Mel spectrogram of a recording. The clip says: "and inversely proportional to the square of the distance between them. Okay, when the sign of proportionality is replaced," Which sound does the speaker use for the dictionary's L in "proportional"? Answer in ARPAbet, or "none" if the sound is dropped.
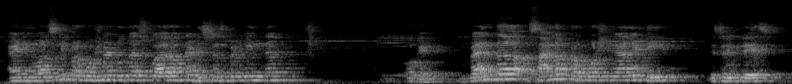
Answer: N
